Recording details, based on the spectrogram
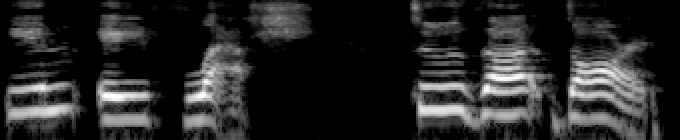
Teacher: Anapistic, that would be unstressed, unstressed, stressed.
